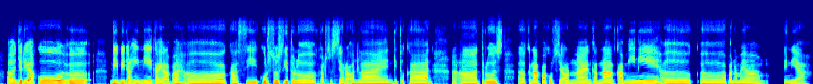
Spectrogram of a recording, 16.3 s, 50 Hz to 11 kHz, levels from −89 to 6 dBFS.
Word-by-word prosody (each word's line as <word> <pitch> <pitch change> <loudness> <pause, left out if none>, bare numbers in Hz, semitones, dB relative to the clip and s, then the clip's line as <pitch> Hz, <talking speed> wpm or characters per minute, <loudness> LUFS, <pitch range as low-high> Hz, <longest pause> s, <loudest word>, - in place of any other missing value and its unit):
Eee, 225 0 0
jadi 275 +5 +5
aku, 305 +5 -3 0.4
eee, 215 -2 +2 0.5
di 230 +2 +2
bidang 225 -2 0
ini 220 +4 -2
kayak 185 -5 0
apa, 215 +3 0 0.2
eee, 185 -1 +3
kasih 185 +1 -1
kursus 215 +5 +1
gitu 195 -3 +1
loh, 170 0 +1
kursus 175 +2 -6
secara 175 +1 -3
online 180 +1 +2
gitu 185 +1 -4
kan, 175 +2 +2 0.4
heeh. 185 +1 -1
Terus, 195 +1 0 0.3
eee, 185 0 -2
kenapa 195 +4 +1
kursus 225 -4 -7
secara 180 -4 -1
online, 185 +3 -1
karena 205 +1 0
kami 195 -1 -2
ini, 240 +3 -1 0.3
eee 185 0 +1 0.2
eee, 175 -1 +1
apa 210 - -3
namanya, 230 +5 -2 0.4
ini 190 -4 -3
ya 155 +4 -5
190 Hz, 130 wpm, -25 LUFS, 185-215 Hz, 0.5 s, jadi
